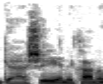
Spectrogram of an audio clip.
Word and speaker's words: Gashi: The real way to pronounce it is GASHI.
